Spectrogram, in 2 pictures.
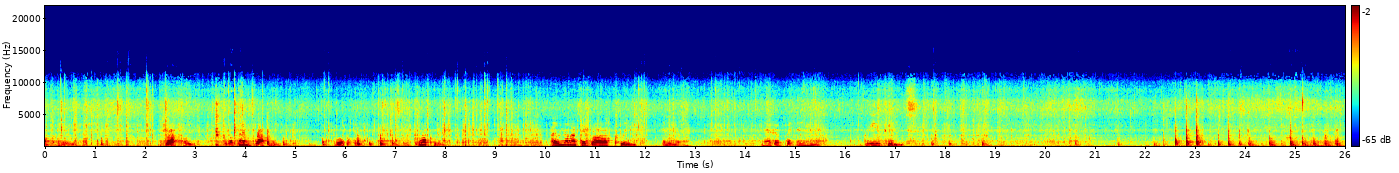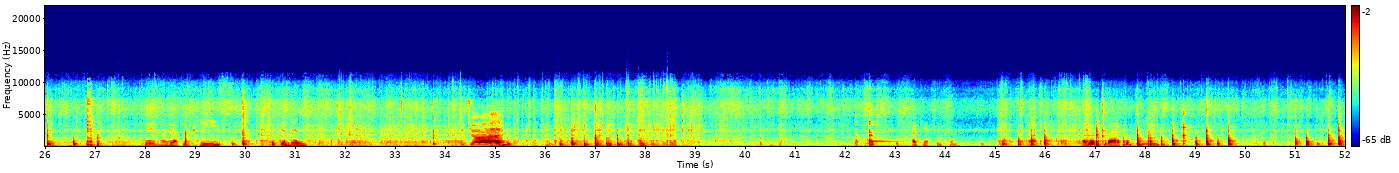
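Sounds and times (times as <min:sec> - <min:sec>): frozen peas rattling into bowl: 0:00.0 - 0:20.8, 0:27.4 - 0:40.8
plastic bag crinkling: 0:00.0 - 0:22.0, 0:26.3 - 0:42.5.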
